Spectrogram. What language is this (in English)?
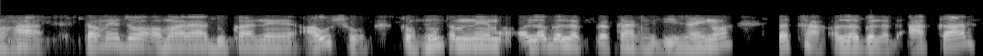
Gujarati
